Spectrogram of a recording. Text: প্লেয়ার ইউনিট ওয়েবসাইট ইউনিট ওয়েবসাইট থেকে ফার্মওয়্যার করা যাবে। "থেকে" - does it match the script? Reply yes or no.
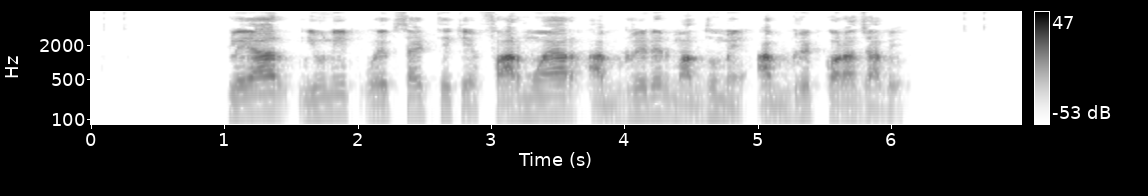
no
